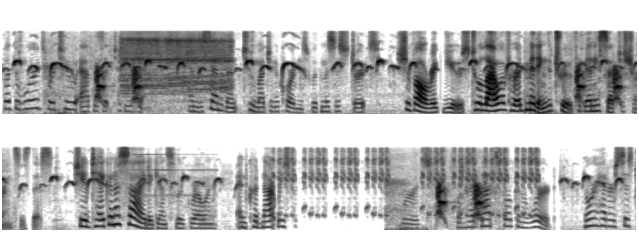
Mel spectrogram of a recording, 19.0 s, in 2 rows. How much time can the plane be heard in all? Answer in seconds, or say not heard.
2 s.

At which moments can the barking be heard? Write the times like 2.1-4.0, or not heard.
0.6-2.1, 7.8-9.3, 15.2-16.8.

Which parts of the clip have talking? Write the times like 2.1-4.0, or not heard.
0.0-13.9, 15.5-18.9.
